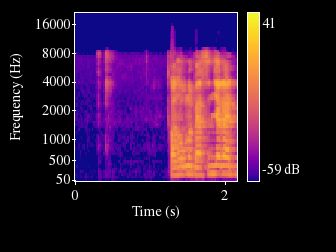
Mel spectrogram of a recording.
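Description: Two faint quick clicks at a computer, close together, then a man's voice starts about a second in.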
